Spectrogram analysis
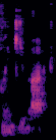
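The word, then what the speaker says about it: Wenckebach: boach his last name is winky boach that's pronounced winky boach it's also called mobitz one second degree type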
